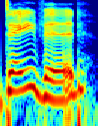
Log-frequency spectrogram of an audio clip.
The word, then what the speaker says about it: D4VD: David. But it's spelled D4VD.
